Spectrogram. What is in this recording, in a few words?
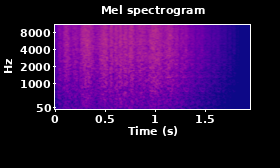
whisper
